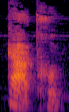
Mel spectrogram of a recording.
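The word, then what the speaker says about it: quatre: لتر ال Q برضو بنطقها كاف. زي كلمة كاتر.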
